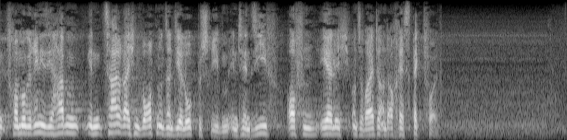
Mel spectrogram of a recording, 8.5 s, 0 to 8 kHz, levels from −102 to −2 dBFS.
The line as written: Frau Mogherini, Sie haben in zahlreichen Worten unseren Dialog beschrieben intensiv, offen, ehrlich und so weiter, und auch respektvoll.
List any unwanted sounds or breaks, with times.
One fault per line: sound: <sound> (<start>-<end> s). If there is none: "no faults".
no faults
